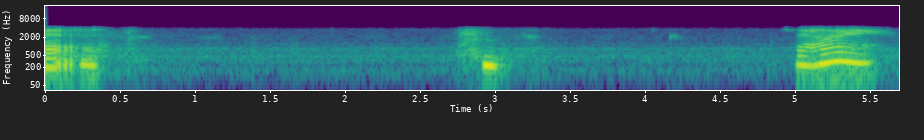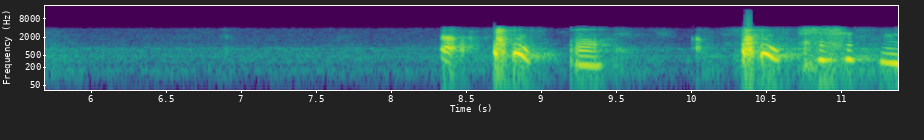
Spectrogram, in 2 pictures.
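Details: Brief explosive sneeze bursts separated by quiet, followed by voices talking in a room; sneezing.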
